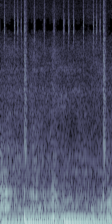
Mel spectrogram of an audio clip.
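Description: Background music with a steady beat: sustained bass notes under a regular tapping rhythm.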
